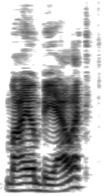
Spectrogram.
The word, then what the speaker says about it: Mayim Bialik: I can never remember how to pronounce her name. Mayim Balik? Is that it? Mayim. Oh, Mayim Bialik? – Just yeah.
